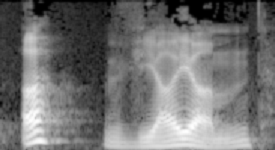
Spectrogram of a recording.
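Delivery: prefix a stressed and split from avyayam. Explaining pronunciation of Brahman is avyayam, stressed, separated prefix a in avyayam. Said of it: "I'm again stressing these as to make the point. You don't pronounce the words like this".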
